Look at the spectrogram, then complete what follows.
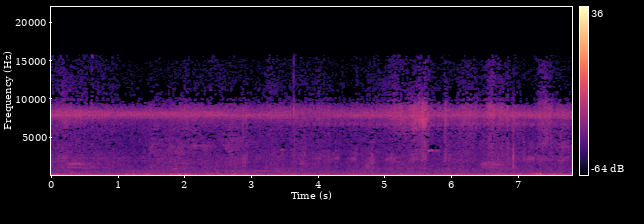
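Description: Steady high-pitched drone of field insects, with a low rumble underneath.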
